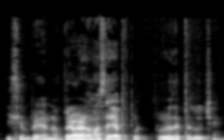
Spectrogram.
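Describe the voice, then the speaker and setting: Fast-talking young man. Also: on the high side, steady tone. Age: young adult. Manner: storytelling, mixes English into his speech, laughs often. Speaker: podcast co-host. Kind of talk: casual chat.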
